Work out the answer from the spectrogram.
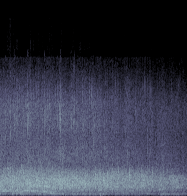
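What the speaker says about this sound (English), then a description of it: "Give her a round of applause." Audience gives a round of applause at a corporate keynote, a loud, dense wash of many hands clapping at once that holds steady and then slowly tapers toward the end.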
